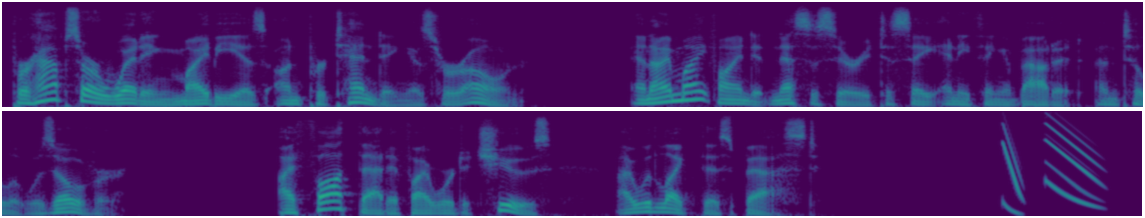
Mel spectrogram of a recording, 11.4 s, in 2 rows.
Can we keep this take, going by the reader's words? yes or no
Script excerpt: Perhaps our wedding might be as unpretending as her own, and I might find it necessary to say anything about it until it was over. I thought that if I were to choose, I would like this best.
yes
